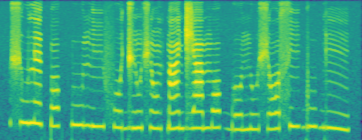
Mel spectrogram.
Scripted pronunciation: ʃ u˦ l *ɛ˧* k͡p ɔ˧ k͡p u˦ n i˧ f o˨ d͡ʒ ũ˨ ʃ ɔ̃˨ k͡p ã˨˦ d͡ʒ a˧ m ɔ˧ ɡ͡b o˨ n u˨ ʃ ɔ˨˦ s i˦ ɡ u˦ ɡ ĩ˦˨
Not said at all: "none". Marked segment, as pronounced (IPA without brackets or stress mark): ɛ˦˨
